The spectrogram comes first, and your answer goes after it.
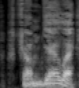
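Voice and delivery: ordinary delivery, nothing marked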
